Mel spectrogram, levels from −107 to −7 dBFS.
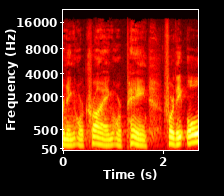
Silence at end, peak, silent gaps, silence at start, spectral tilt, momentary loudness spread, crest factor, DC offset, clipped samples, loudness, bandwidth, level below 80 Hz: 0 s; -10 dBFS; none; 0 s; -6 dB/octave; 10 LU; 16 dB; under 0.1%; under 0.1%; -27 LUFS; 17 kHz; -72 dBFS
